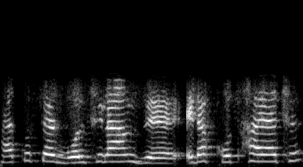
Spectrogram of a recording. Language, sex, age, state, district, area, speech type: Bengali, female, 18-30, West Bengal, Malda, urban, conversation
